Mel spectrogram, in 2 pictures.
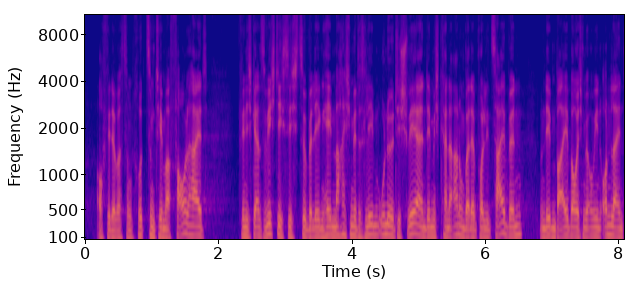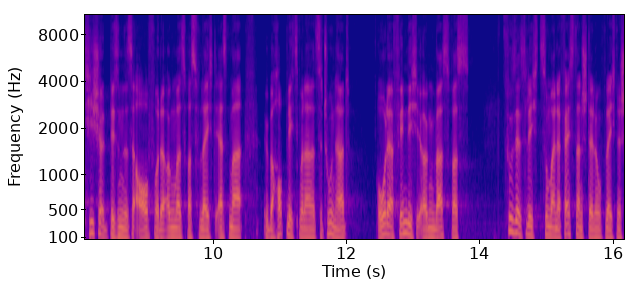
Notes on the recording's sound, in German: Diese Episode entstand bei unserem Sidepreneur Meetup München in der wunderbaren Eventlocation pawrti. Diese Episode entstand bei unserem Sidepreneur Meetup München in der wunderbaren Eventlocation pawrti.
